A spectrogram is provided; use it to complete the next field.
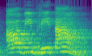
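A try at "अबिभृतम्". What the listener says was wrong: क्या बोले? भी कर रहे हो। भी क्या होता है? वह कहाँ है इसमें? वह कहाँ है?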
